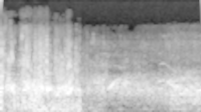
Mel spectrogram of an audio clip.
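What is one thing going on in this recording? Water rushes and splashes down a slide.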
